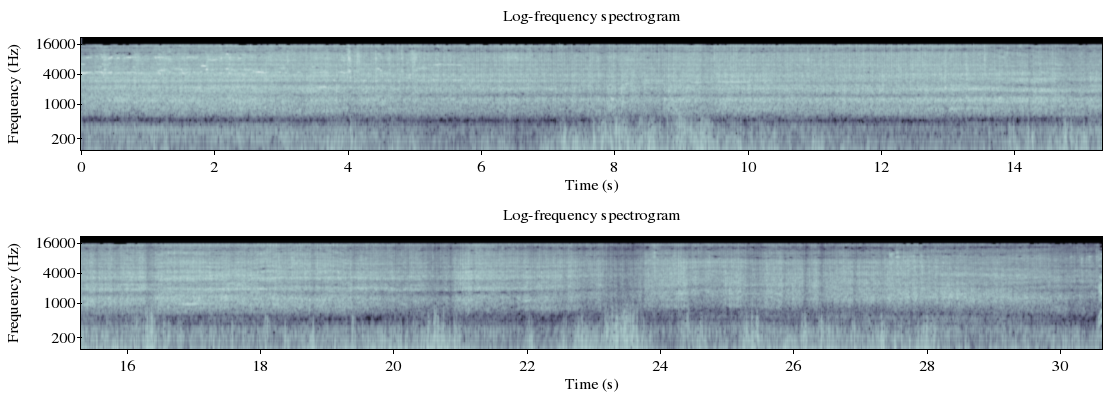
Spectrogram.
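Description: Farm tractor engine running steadily under load while it pulls a multi-row seed planter across the field.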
